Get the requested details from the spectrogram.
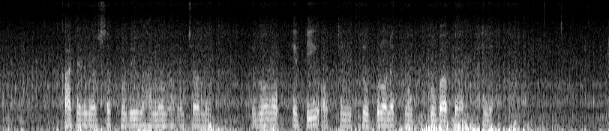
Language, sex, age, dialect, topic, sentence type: Bengali, male, <18, Standard Colloquial, agriculture, statement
